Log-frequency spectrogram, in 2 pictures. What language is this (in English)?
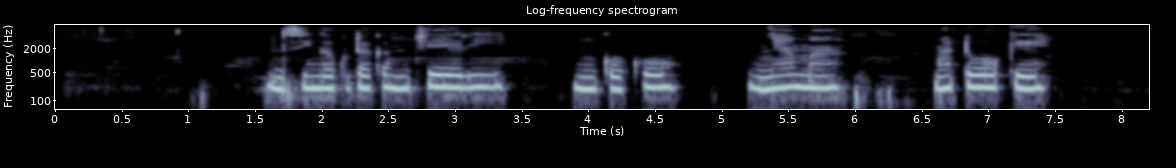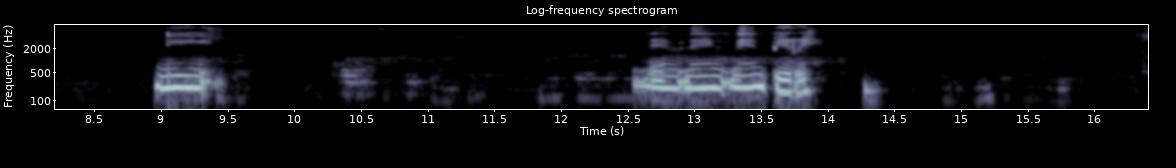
Kenyi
